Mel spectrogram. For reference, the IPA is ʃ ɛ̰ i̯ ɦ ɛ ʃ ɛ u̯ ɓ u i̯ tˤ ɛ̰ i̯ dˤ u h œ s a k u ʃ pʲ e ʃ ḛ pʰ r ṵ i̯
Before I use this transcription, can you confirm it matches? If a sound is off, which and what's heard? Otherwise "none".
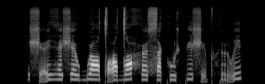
none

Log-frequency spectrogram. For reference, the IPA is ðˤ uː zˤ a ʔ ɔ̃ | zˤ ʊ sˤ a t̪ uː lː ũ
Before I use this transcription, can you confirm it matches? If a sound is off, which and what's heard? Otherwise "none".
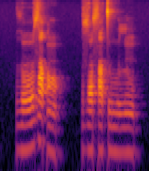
none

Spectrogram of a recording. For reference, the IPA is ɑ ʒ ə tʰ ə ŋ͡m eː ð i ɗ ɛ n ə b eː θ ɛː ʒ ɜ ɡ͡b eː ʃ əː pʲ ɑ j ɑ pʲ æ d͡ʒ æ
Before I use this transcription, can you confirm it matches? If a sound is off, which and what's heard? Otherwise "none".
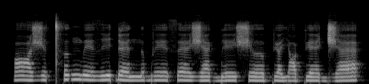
ɜ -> æ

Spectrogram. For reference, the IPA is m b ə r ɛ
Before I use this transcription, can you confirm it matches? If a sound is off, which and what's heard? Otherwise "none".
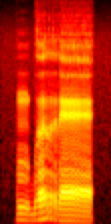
none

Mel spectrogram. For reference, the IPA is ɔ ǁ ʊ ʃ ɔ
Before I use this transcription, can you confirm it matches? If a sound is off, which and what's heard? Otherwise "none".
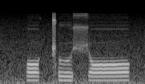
none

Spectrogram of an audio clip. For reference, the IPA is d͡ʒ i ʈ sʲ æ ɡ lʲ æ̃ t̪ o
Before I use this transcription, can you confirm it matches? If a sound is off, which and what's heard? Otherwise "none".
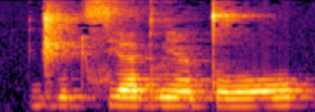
none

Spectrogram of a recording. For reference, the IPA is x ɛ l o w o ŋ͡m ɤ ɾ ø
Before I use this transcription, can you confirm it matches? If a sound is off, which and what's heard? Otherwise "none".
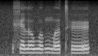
ɾ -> tʰ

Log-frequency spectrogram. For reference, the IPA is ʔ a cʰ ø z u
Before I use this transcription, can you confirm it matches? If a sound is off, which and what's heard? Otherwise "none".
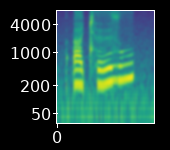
none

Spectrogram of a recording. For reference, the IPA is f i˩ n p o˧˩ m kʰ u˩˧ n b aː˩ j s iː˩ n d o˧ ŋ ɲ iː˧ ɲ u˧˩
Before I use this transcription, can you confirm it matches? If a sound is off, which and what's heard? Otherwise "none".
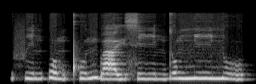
none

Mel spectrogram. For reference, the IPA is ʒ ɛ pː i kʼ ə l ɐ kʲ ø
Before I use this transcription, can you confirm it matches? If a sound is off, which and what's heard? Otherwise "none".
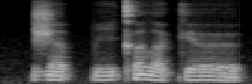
none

